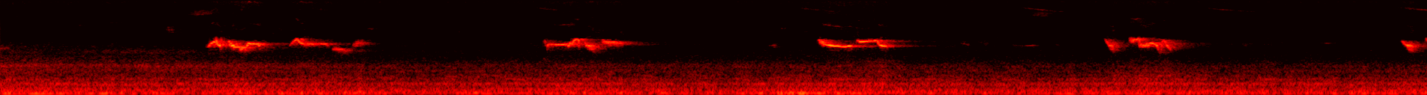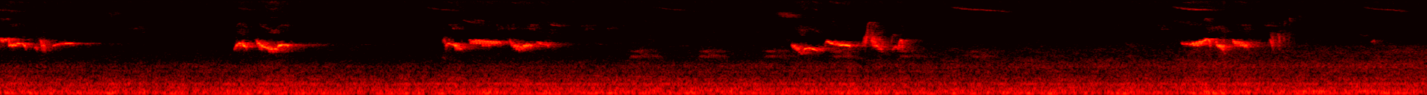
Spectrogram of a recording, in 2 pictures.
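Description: A bird singing a short chirping phrase about every three seconds, over low background noise.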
